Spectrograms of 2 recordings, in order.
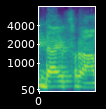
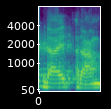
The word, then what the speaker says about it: diaphragm: तो यही डायफ्राम होते हैं बाबू। इसको पढ़ोगे क्या, डायफ्राम पढ़ेंगे जी, साइलेंट होता है भाई, मीनिंग याद रखना। इसको क्या पढ़ेंगे? डायफ्राम पढ़ेंगे सर अभ्या।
